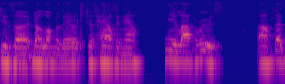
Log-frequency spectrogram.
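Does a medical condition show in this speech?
Yes: cerebral palsy, mild.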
